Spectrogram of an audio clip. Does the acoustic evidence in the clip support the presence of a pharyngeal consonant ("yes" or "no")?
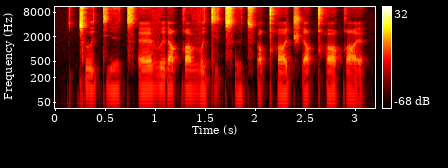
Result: no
